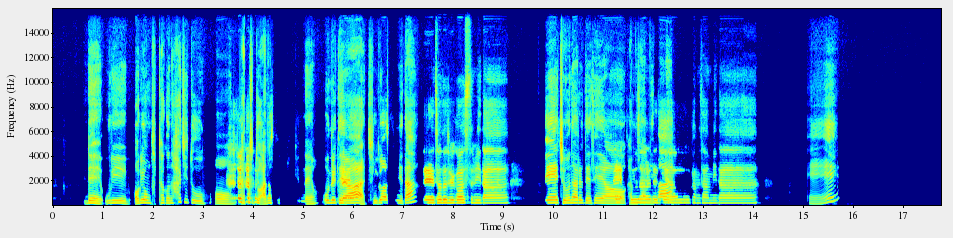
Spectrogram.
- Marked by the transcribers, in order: other background noise; laugh; distorted speech
- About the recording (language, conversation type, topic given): Korean, unstructured, 친구에게 부탁하기 어려운 일이 있을 때 어떻게 말하는 게 좋을까?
